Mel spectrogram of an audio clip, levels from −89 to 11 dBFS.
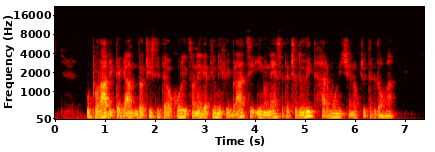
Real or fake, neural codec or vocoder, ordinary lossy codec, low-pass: real; none; Opus, 24 kbps; 7.2 kHz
